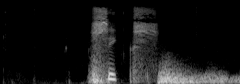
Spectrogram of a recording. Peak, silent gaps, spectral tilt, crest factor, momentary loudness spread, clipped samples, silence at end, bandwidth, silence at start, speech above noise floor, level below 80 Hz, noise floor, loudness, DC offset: -2 dBFS; none; -6 dB/octave; 18 dB; 11 LU; under 0.1%; 0 s; 16 kHz; 0.9 s; 44 dB; -36 dBFS; -64 dBFS; -20 LUFS; under 0.1%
